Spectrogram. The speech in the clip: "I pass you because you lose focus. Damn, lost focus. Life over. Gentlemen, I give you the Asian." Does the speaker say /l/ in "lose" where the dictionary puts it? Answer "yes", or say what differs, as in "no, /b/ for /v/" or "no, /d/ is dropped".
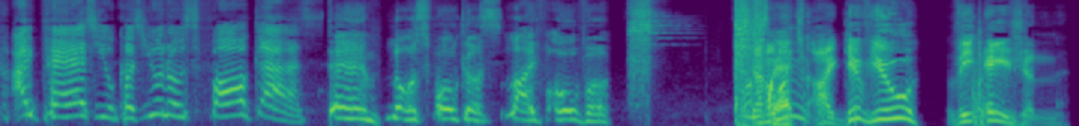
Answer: no, /n/ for /l/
